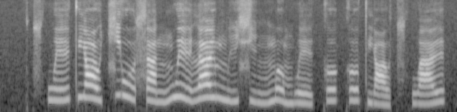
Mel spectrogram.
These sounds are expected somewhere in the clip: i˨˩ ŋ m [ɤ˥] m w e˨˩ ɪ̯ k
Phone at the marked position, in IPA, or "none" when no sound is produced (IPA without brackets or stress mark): ɤ˥˩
